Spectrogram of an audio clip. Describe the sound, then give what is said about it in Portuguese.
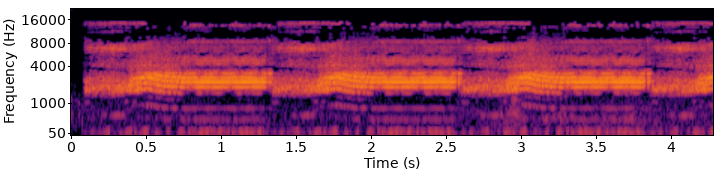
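An electronic alarm sound effect played as an off-topic alarm. It gives three loud, high, warbling cycles, one after another, over a low rumble with no talk. “a gente tá para instituir o alarme de assunto. Toda vez que começar a se desviar do assunto, vai tocar esse som aqui, ó.”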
